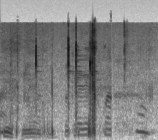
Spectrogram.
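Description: Indistinct talk and chatter among a group of hikers, with a few sharp clicks about a second in.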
